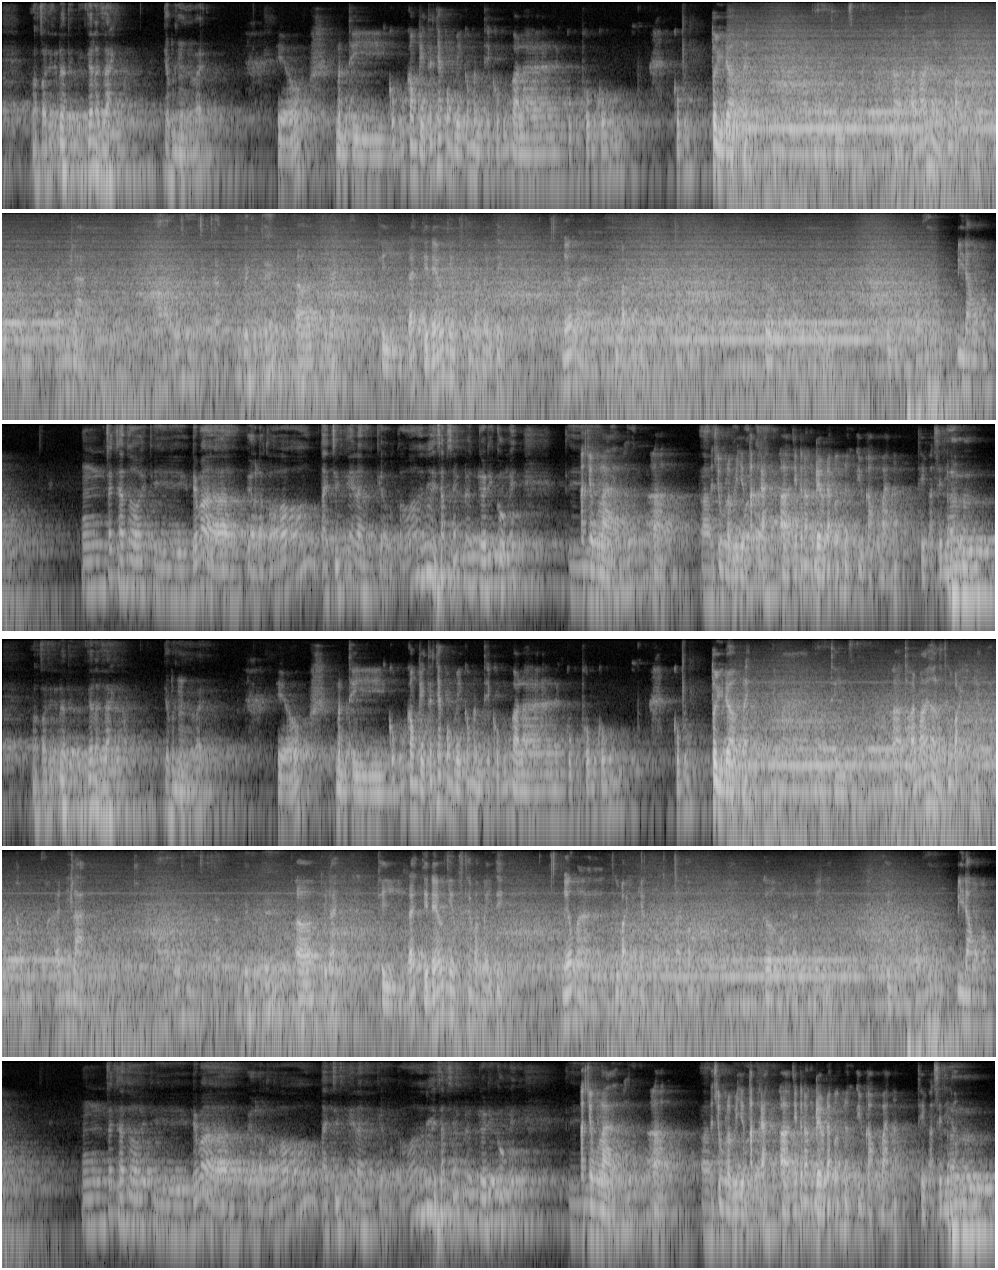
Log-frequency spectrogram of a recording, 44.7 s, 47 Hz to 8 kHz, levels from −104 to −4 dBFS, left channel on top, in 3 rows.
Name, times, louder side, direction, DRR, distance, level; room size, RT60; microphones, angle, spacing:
voice 1, 0.0-1.7 2.4-3.0 12.2-13.1 17.2-19.1 19.7-20.2 20.5-20.6 28.7-28.9 31.0-38.0 38.3-39.6 40.3-41.4 44.0-44.5, left 1 dB, 55° left, 2 dB, 2.6 m, -38 dB
voice 2, 2.5-2.9 3.7-9.3 9.7-11.3 11.5-12.9 13.3-16.2 16.9-17.0 19.2-20.3 20.5-22.5 23.3-25.4 25.7-26.0 26.3-27.4 27.9-29.7 38.5-39.1 39.5-39.9 40.4-43.3 43.6-44.2, right 1 dB, 20° right, 5 dB, 1.3 m, -33 dB
sound 1, 10.9-28.9, left 2 dB, 80° left, 4.2 m, -34 dB
27.0 x 19.0 x 6.8 m, 2.5 s
head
